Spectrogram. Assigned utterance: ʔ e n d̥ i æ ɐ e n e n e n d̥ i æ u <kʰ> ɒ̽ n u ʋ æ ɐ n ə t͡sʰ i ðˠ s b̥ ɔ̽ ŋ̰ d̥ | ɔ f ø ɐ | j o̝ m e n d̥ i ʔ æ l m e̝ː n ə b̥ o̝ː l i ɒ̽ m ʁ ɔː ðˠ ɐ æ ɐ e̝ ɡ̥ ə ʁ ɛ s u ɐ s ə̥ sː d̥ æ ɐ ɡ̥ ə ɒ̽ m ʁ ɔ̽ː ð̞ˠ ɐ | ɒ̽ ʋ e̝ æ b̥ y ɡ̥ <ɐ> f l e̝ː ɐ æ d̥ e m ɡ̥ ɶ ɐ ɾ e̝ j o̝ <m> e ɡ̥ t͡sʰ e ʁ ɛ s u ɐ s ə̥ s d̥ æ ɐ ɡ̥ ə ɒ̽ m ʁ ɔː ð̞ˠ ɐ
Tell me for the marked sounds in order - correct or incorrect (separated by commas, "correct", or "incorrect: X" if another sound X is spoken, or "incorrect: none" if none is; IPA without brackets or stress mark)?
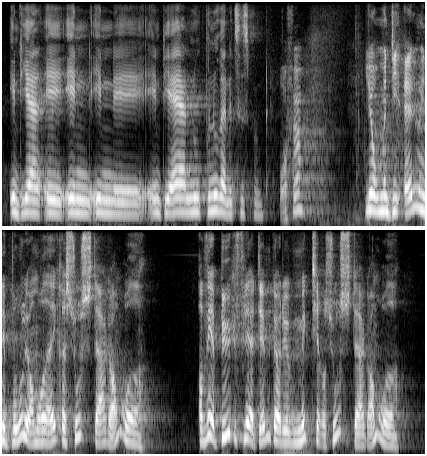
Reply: incorrect: pʰ, incorrect: ə, correct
